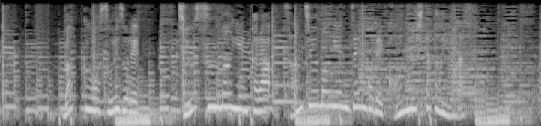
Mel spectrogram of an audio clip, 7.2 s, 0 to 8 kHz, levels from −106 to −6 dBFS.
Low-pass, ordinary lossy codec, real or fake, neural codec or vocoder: 7.2 kHz; none; real; none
